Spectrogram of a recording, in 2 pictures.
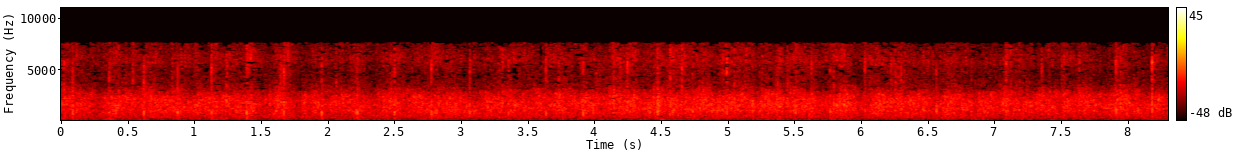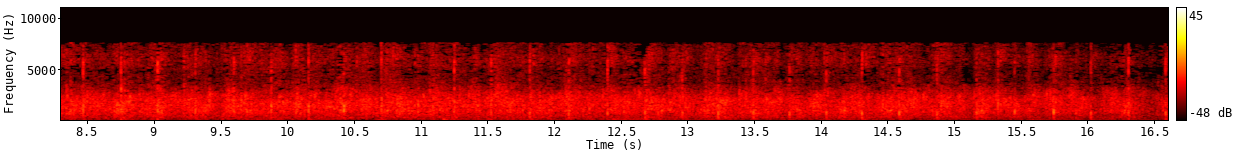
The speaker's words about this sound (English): Certainly some well-earned applause there for Grace Fong, the 2009 Crystal DeHaan Classical Fellow of the American Pianist Association.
